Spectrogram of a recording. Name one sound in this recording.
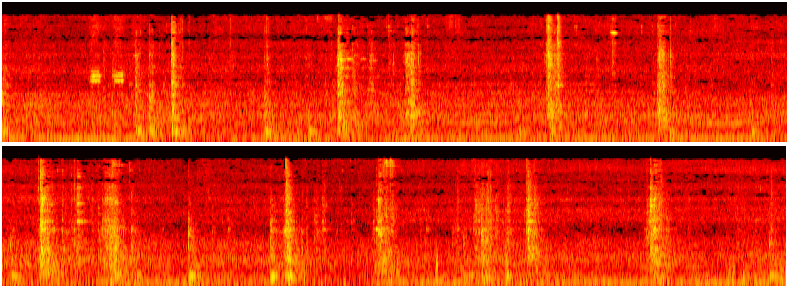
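An excavator bucket scrapes and clanks against the ground.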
